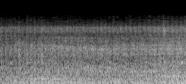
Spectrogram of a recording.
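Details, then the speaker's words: John Deere 410 backhoe diesel just after a fuel filter replacement, started with a jump and ether in cold weather: surges and stumbles instead of settling; air still trapped in the fuel line. "You hear that jumping? That's a pretty good indication that we didn't quite get all the fuel out. I mean, all the air out of the fuel line."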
